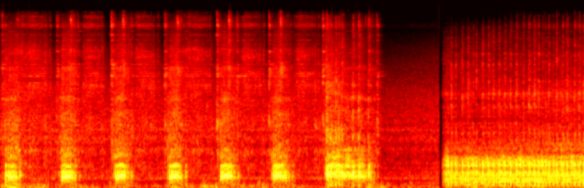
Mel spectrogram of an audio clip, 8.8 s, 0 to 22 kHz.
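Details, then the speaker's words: Ported 2375 chainsaw, modest-compression build (perhaps 140 psi), running on pump gas before a methanol conversion: blipped about once a second, then held at a steady high scream; revs pick up crisply and run clean and even. "i'm gonna fire it up if it will here today on the pump gas just to maybe have a comparison of how it sounds"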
